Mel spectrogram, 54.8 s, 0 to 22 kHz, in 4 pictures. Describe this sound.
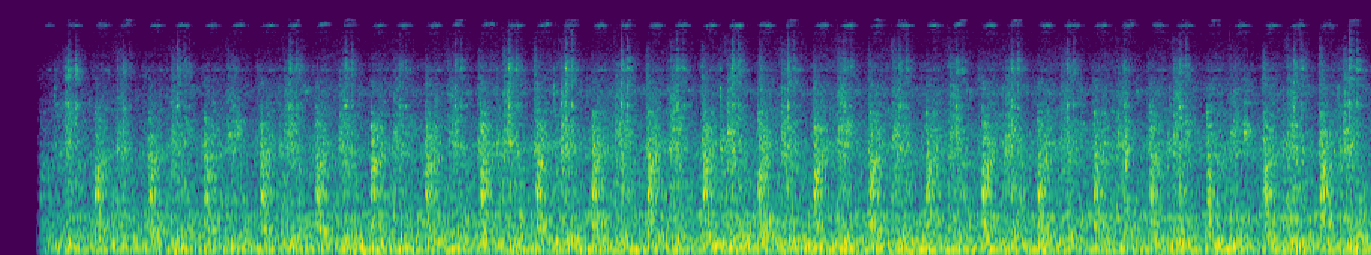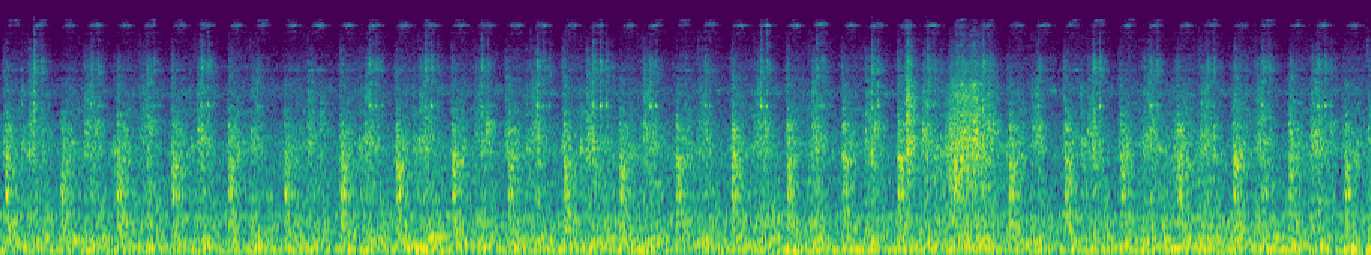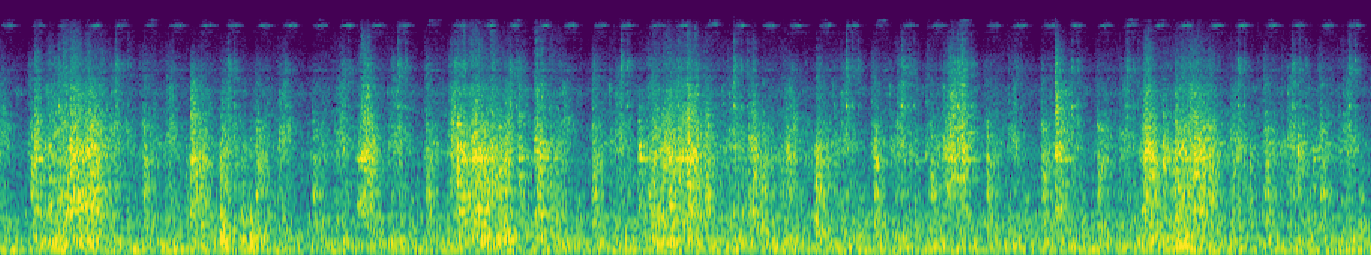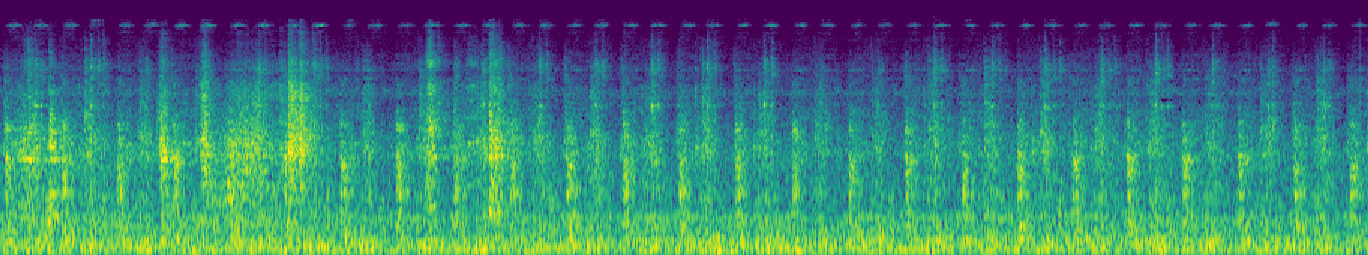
VIC 32 engine room
Recorded in the engine room of VIC 32 as the steamer travelled along the Caledonian Canal
boat, compound, engine, room, steam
